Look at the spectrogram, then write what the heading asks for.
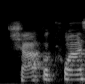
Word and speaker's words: Chappaqua: for that name is it how do you pronounce that chappaqua chappaqua central school district and that is in new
